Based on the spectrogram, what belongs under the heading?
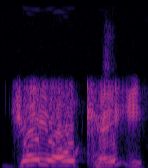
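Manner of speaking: spelling a problem word. Shown as a demonstration. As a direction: spell it out letter by letter. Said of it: "You can spell a word".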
